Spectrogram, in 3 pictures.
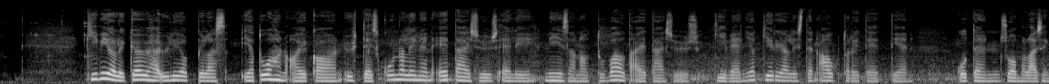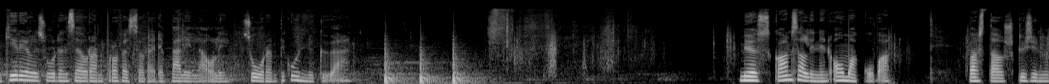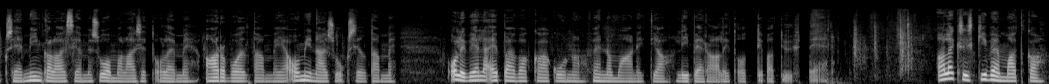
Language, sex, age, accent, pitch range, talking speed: Finnish, female, 20-39, native, 145-180 Hz, 95 wpm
